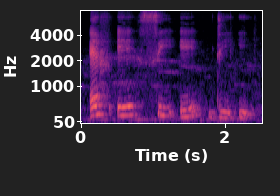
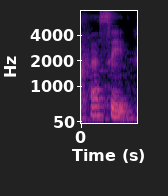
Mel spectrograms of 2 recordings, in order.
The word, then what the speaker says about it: facade: the scattered remains of rubbish word number two f a c a d e f a c e d e is very commonly mispronounced as facade now it's not facade it is facade facade facade facade means the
